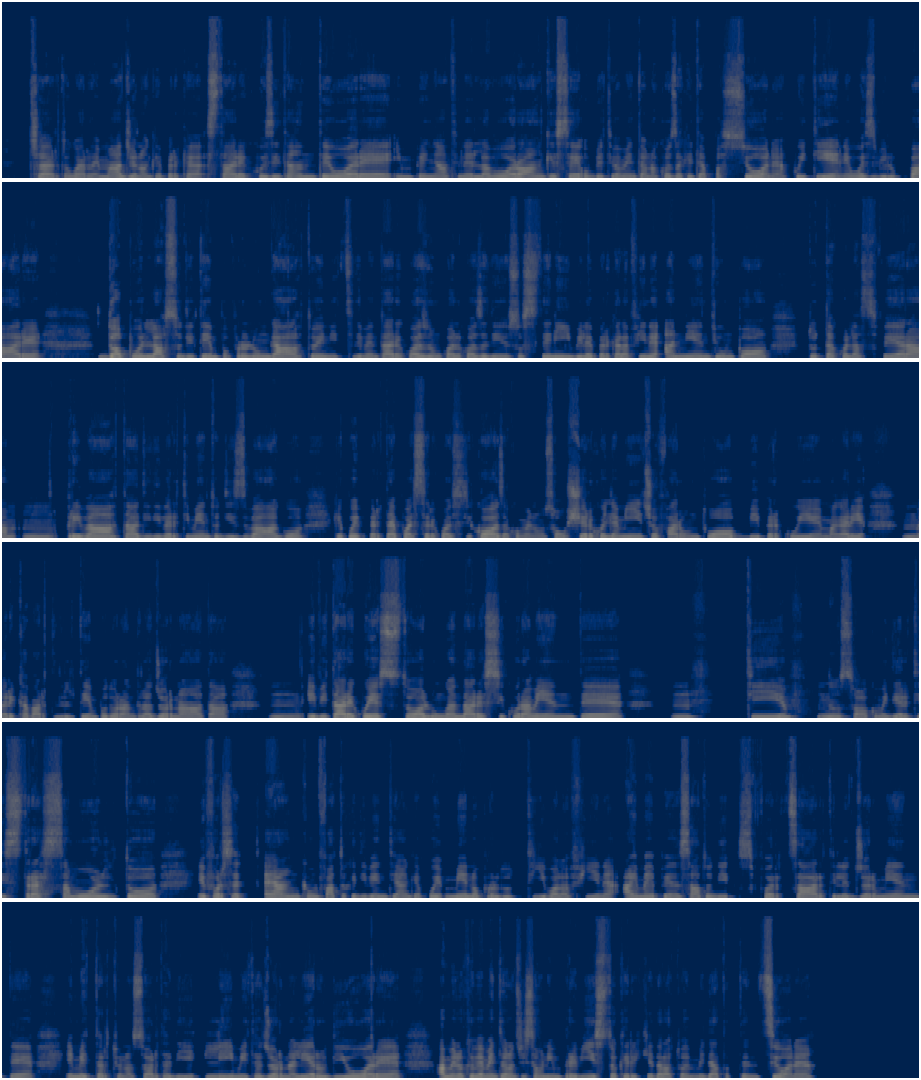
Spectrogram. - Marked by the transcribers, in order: "qualsiasi" said as "qualsisi"
- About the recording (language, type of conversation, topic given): Italian, advice, Come posso gestire l’esaurimento e lo stress da lavoro in una start-up senza pause?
